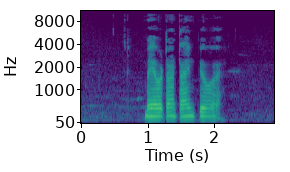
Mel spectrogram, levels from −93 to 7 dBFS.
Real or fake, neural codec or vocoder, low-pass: real; none; 9.9 kHz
